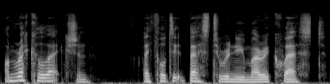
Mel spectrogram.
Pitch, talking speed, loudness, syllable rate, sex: 125 Hz, 180 wpm, -20 LUFS, 5.5 syllables/s, male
